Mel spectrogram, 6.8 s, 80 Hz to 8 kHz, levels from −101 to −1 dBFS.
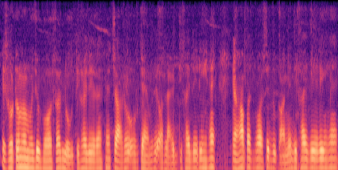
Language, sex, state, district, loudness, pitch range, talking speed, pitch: Hindi, male, Madhya Pradesh, Umaria, -19 LUFS, 100-110 Hz, 255 wpm, 105 Hz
